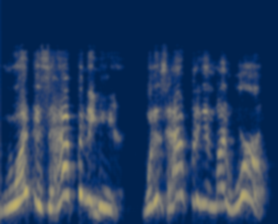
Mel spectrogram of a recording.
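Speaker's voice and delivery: very high, disbelieving outcry; mock-panicked exclamation, voice shot way up; incredulous alarm. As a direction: reenact a dad's stunned disbelief. Stunned dad watches second son cross.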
